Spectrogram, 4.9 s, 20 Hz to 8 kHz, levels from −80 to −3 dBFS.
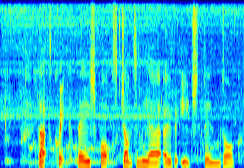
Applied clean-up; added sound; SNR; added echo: none; Sink (filling or washing) / Water tap, faucet; 17 dB; none.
